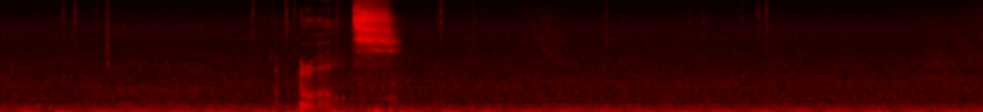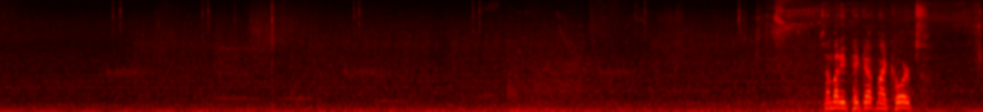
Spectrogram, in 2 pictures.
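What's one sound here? A man talks quietly into a headset microphone.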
